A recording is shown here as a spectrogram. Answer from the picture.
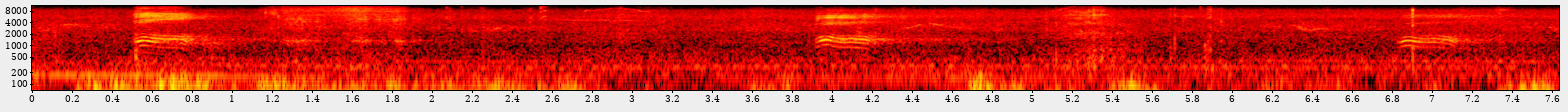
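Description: A bird calling: three short calls about three seconds apart.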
